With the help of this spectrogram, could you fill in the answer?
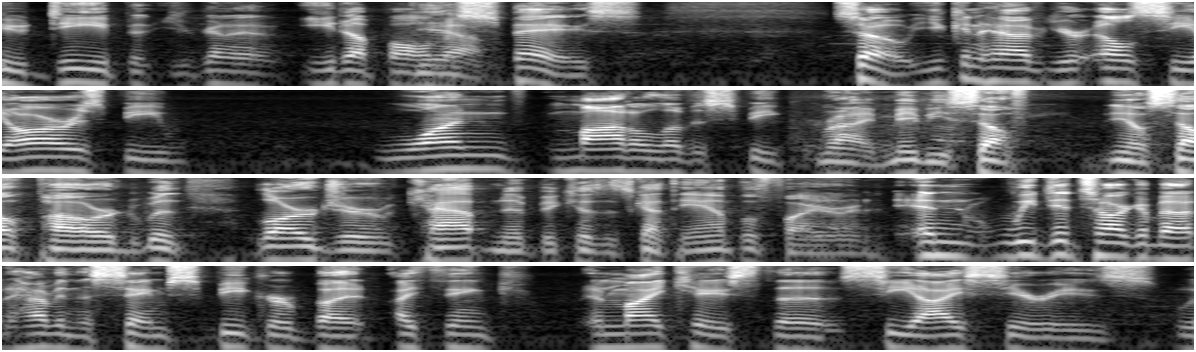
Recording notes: LIVE From NAMM 2024. Live from the PMC Booth at NAMM.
